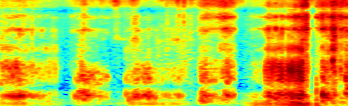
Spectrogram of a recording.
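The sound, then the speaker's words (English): A cat purrs loudly, a steady rumbling drone pulsing in rhythmic breaths with brief pauses between each cycle. “He's just purring up a storm over there.”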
